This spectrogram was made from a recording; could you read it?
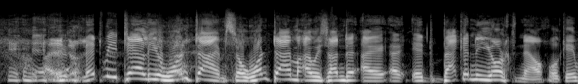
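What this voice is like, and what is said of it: Taxi driver character voice. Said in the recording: “I could do a different personality. I could bring Mr. Singh, the taxi cab driver.”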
